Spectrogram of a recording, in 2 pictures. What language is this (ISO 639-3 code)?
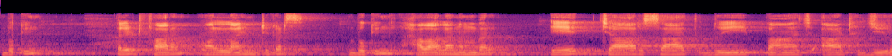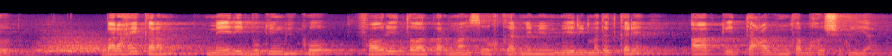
urd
